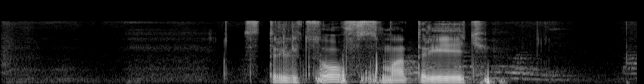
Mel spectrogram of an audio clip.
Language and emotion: Russian, neutral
